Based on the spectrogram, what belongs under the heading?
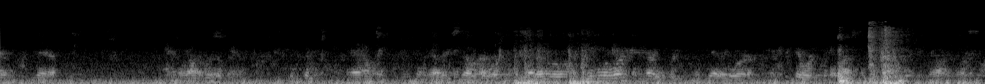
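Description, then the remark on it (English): A door slides and thuds shut with a couple of dull knocks partway through, while voices keep talking over it in the foreground. “Well, you can also close the door, too.”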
